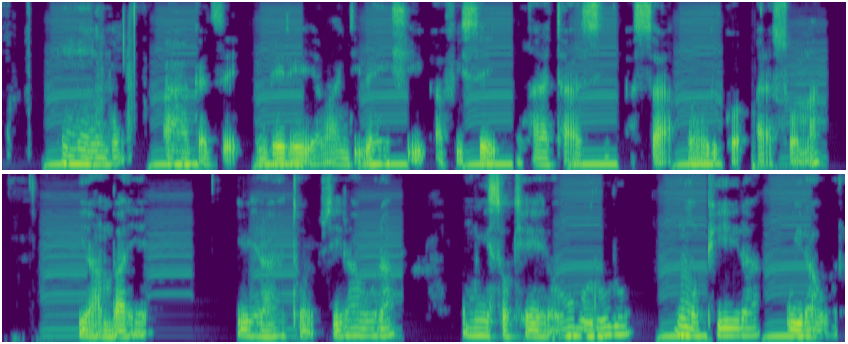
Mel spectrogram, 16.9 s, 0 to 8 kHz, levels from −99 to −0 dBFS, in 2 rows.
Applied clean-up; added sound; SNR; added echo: classical method spectral subtraction.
